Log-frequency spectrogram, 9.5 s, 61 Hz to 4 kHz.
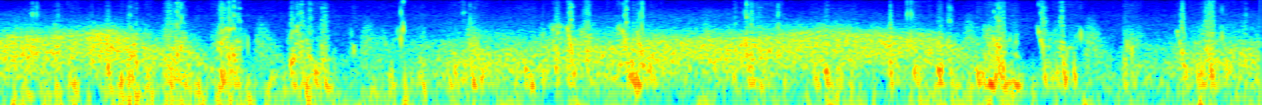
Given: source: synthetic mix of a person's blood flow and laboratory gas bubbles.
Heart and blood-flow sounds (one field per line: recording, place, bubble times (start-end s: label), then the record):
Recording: Doppler ultrasound of blood flow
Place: subclavian vein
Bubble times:
0.21-0.36 s: bubbles
0.41-0.62 s: bubbles
0.68-0.77 s: bubbles
0.80-1.17 s: bubbles
1.21-1.47 s: bubbles
1.58-1.92 s: bubbles
2.16-2.55 s: bubbles
2.64-2.70 s: bubbles
2.87-3.23 s: bubbles
3.35-3.69 s: bubbles
3.88-4.52 s: bubbles
4.57-5.01 s: bubbles
5.51-5.95 s: bubbles
6.09-6.49 s: bubbles
6.67-7.20 s: bubbles
7.29-7.70 s: bubbles
7.79-8.16 s: bubbles
8.43-8.58 s: bubbles
8.82-9.40 s: bubbles
From the record:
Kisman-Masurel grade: 243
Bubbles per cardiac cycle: several, 3 to 8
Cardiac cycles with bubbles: 100%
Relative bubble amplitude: loud (0.450 to 0.775)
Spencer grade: 3 (all of the cardiac periods contain showers or single bubble signals, but not dominating or overriding the cardiac motion signals)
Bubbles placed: anywhere in the cardiac cycle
